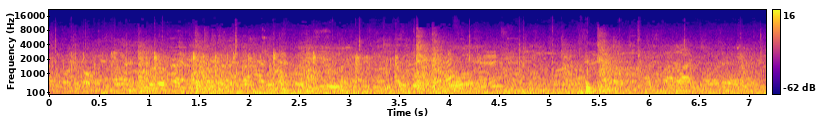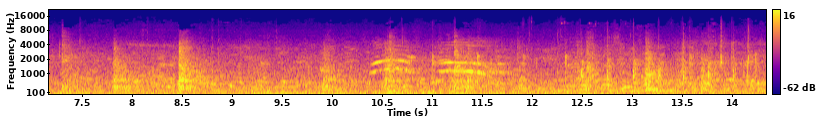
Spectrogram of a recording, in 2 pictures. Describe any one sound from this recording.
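A crowd of people chatters and cheers nearby, outdoors.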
